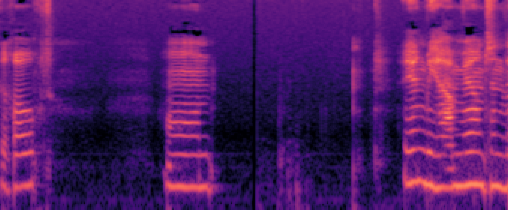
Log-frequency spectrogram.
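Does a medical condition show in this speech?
Yes: spasticity from birth; multiple sclerosis.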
